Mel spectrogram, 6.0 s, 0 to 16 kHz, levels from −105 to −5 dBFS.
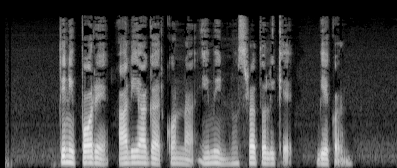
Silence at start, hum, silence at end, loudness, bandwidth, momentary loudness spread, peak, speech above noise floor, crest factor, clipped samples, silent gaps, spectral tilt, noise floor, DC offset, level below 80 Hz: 0.9 s; none; 0.7 s; -22 LUFS; 11.5 kHz; 13 LU; -2 dBFS; 42 dB; 22 dB; under 0.1%; none; -6 dB/octave; -63 dBFS; under 0.1%; -58 dBFS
